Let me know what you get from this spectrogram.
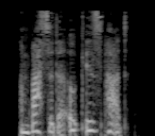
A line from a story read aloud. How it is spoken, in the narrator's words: he said a little hoarsely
